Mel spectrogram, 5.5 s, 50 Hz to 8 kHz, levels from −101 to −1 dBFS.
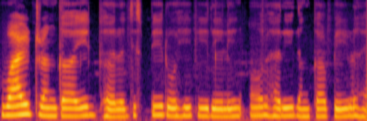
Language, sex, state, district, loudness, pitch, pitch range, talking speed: Hindi, female, Uttar Pradesh, Lucknow, -18 LUFS, 195 Hz, 185-205 Hz, 175 wpm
